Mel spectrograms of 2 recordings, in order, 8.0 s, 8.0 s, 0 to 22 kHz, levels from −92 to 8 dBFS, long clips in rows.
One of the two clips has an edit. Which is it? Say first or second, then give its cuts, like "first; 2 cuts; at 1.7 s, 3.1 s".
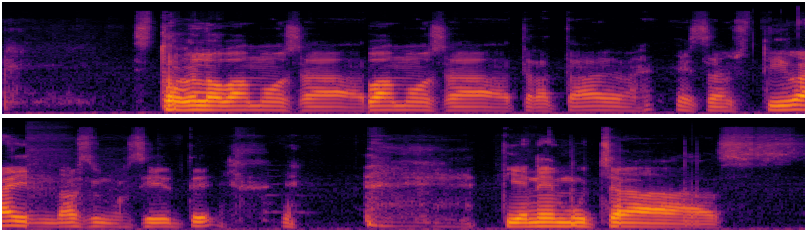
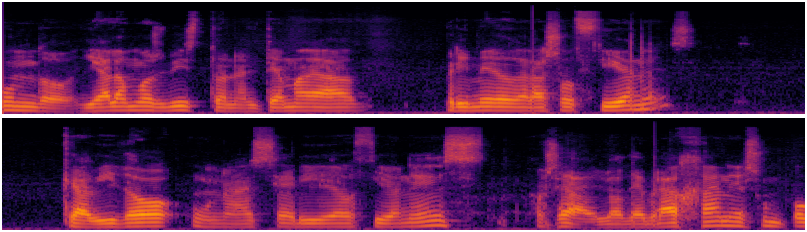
first; 3 cuts; at 1.8 s, 4.1 s, 6.5 s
